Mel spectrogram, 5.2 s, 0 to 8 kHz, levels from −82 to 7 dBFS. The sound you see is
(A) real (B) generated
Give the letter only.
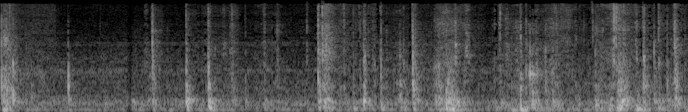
A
